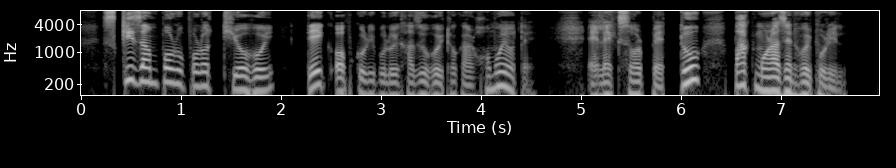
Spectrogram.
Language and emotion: Assamese, fearful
